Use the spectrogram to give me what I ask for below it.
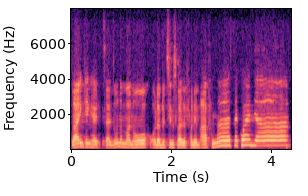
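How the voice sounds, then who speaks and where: A man in his thirties, a podcast guest chatting casually in a lively, talkative way with many restarts and fillers. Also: a little high, fast talker, dry recording, lo-fi sound. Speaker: guest, event presenter.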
